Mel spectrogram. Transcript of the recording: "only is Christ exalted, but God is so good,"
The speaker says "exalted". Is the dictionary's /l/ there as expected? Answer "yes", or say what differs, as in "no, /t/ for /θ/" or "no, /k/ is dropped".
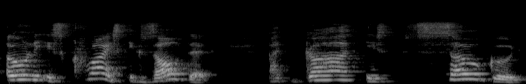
yes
